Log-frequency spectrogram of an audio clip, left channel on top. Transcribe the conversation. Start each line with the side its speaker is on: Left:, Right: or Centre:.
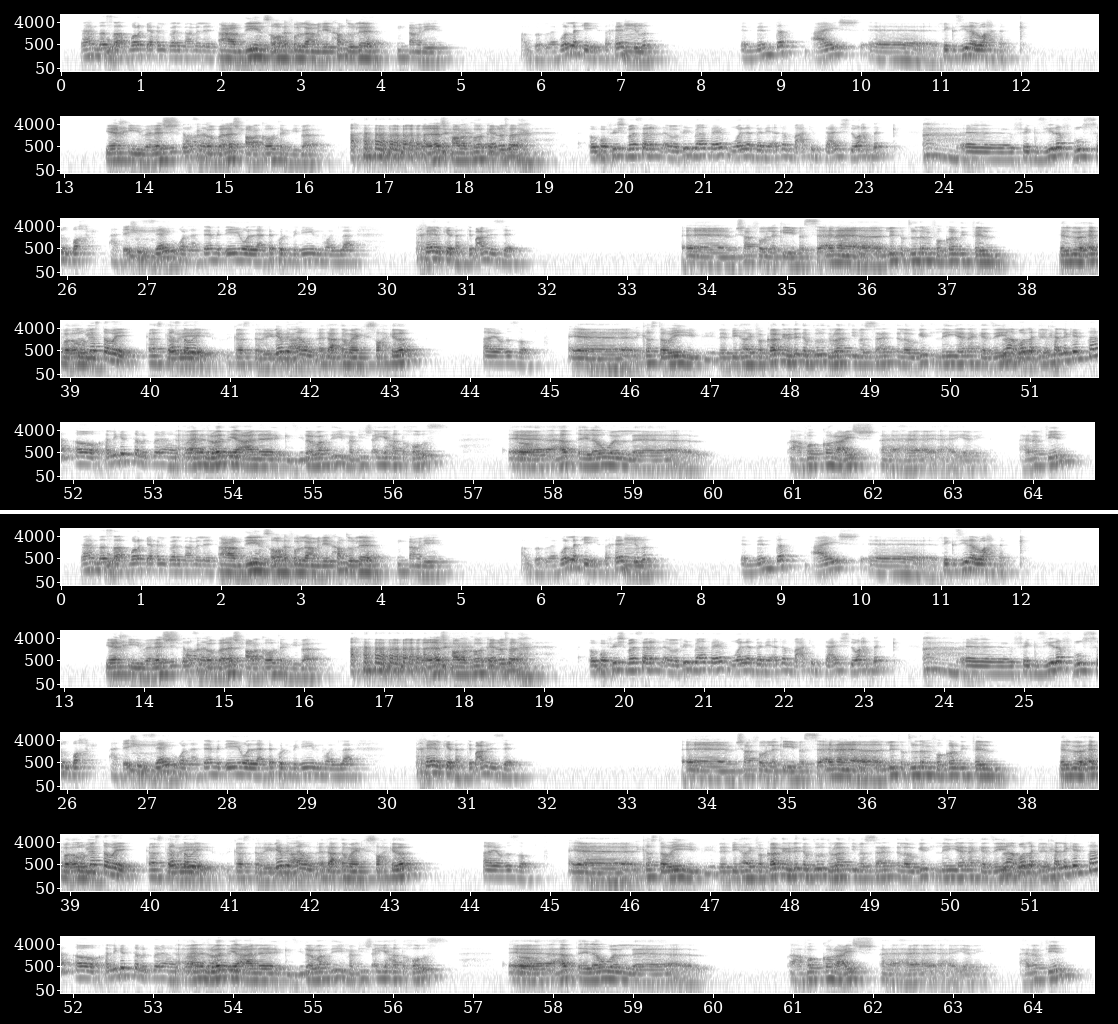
Right: يا
Left: عبو
Right: هندسة أخبارك إيه يا حبيب قلبي عامل إيه؟
Left: عابدين صباح الفل عامل ايه الحمد لله انت عامل ايه
Right: الحمد لله بقول لك إيه تخيل
Left: امم
Right: كده إن أنت عايش آه، في جزيرة لوحدك
Left: يا اخي بلاش
Right: إن أنت
Left: حركات
Right: مثلا
Left: بلاش حركاتك دي بقى
Right: <laughs>
Left: بلاش حركاتك
Right: تخيل
Left: دي
Right: مثلا
Left: بقى
Right: ومفيش مثلا مفيش بقى فاهم ولا بني آدم معاك أنت عايش لوحدك
Left: <laughs>
Right: آه، في جزيرة في نص البحر هتعيش
Left: امم
Right: إزاي ولا هتعمل إيه ولا هتاكل منين ولا تخيل كده هتبقى عامل إزاي؟
Left: آه مش عارف اقول لك ايه بس انا اللي انت بتقوله ده بيفكرني بفيلم فيلم بحبه قوي
Right: لو كاستاوي
Left: كاستاوي
Right: كاستاوي
Left: كاستاوي
Right: جامد
Left: بتاع
Right: قوي
Left: بتاع توم هانكس صح كده
Right: أيوه بالظبط
Left: آه كاستاوي بي... بي- هيفكرني باللي انت بتقوله دلوقتي بس انت لو جيت لي انا كزين
Right: لا
Left: وقلت
Right: بقول لك
Left: لي
Right: خليك انت اه خليك انت بدماغك
Left: انا
Right: مالكش
Left: دلوقتي
Right: دعوه بالفيلم
Left: على
Right: ولا حاجه
Left: الجزيره لوحدي مفيش اي حد خالص آه،
Right: اه
Left: هبدا الاول آه، هفكر هعيش ه- ه- ه- يعني هنام فين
